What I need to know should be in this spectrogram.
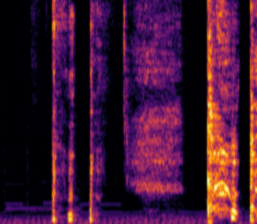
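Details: An ill adult woman with a hoarse voice gives a few short, sharp coughs, draws a breath in, then coughs harder with voice. Faint background music.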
